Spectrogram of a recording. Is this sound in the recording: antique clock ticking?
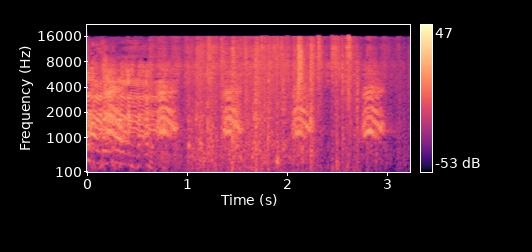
no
